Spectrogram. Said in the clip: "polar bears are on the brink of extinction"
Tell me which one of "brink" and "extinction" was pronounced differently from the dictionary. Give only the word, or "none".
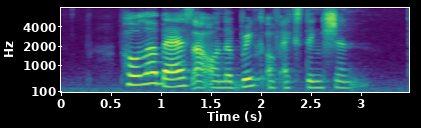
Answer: none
